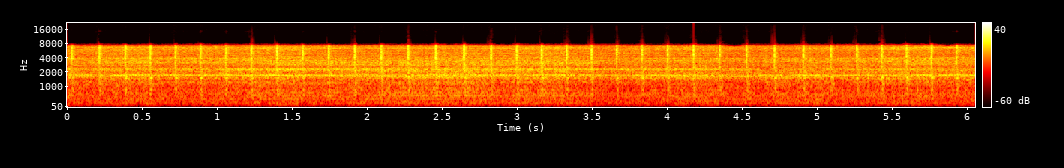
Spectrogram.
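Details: Audi A8 D3 engine at idle: sharp, hard metallic clattery knocks about three per second; cause found to be a connecting rod (worn or spun rod bearing knock).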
